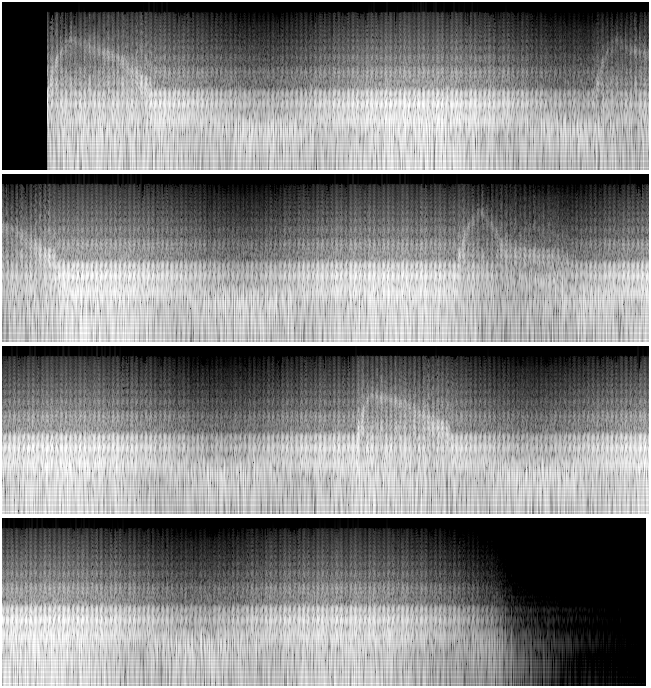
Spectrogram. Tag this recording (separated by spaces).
Machinery Synthetic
